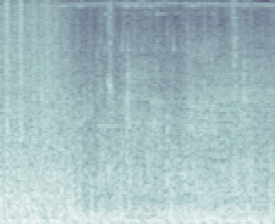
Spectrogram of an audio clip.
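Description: A rifle magazine clicks out during a reload.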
